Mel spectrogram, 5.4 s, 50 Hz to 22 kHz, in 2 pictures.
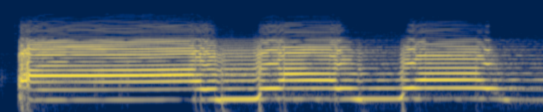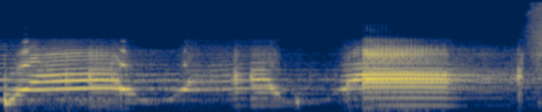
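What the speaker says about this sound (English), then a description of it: "grab the 8th fret of the B string, whole tone bend up gradually, and then back down" An electric guitar note at the 8th fret of the B string is bent up a whole tone and back down, loud and sustained through wah and distortion, the tone sweeping as the pedal moves.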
